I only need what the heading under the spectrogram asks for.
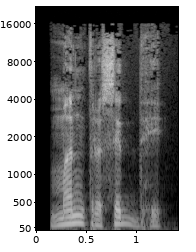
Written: मंत्र-सिद्धि

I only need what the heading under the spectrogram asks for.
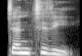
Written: चंचरी

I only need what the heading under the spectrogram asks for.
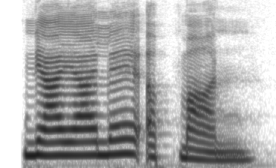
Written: न्यायालय-अपमान

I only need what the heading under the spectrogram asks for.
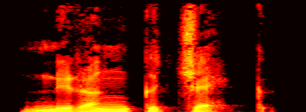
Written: निरंक-चैक

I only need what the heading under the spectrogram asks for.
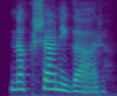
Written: नक़्शानिगार

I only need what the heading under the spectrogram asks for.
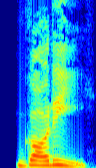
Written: गौरी

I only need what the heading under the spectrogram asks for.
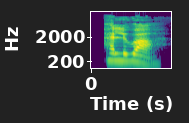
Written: हलवा

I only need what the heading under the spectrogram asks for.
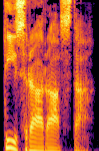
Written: रास्ता

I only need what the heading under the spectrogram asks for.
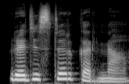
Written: रजिस्टर

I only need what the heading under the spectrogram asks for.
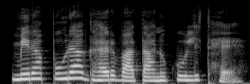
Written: वातानुकूलित

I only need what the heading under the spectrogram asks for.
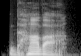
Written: धावा

